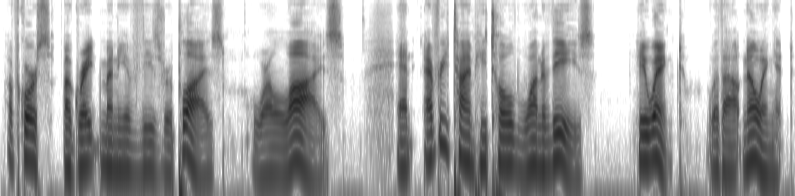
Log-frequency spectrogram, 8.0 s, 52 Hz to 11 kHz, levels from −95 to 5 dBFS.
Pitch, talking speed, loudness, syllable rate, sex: 120 Hz, 175 wpm, -20 LUFS, 5.8 syllables/s, male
